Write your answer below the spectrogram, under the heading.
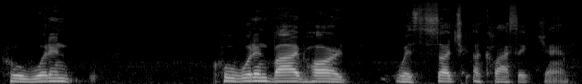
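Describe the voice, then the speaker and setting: A man's voice: medium pitch, darkish tone. A man co-hosting a podcast in laid-back casual chat, swearing freely and drawing out his words. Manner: laid-back, profane, drawn-out delivery. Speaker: podcast co-host.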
